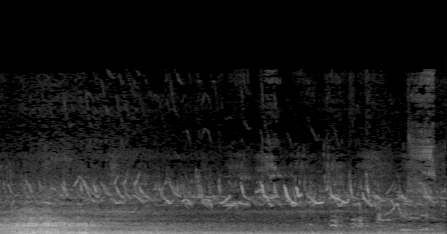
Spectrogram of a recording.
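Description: Caged towa-towa (chestnut-bellied seed finch) singing a run of quick, high chirping notes, repeated again and again. A loud rushing noise swells in the first second and is the loudest sound.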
